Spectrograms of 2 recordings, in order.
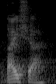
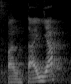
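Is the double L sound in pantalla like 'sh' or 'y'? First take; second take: sh; y. First: The double L sounds like sh. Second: The double L sounds like a y. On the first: "in Argentina, ... that double L becomes a sh sound" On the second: "it's a double L, so it makes a Y sound in Castellano"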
